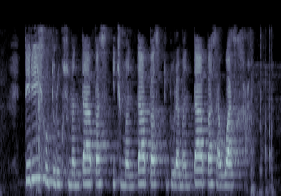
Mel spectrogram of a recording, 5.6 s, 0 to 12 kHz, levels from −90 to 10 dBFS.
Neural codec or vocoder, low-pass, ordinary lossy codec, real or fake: none; 7.2 kHz; Opus, 64 kbps; real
